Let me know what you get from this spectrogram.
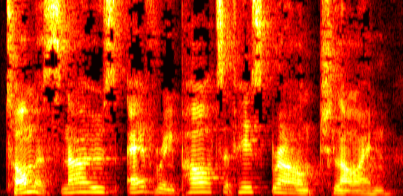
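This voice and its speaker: A woman reading a children's story aloud in an expressive, deliberate way. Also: on the low side. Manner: slow, deliberate, animated delivery. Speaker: storybook reader.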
